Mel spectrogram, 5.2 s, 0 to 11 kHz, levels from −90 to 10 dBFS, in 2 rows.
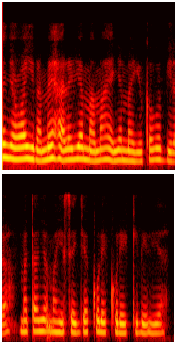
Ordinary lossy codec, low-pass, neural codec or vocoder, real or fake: none; 7.2 kHz; codec, 16 kHz, 0.9 kbps, LongCat-Audio-Codec; fake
